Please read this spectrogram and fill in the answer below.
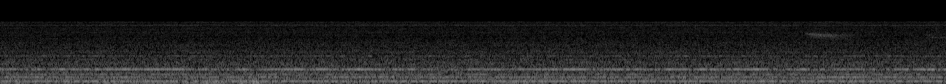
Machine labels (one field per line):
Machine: fan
